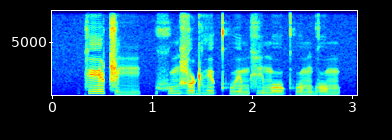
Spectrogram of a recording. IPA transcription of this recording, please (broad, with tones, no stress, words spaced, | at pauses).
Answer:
keː˦ʈ͡ʂiː˨ | xʷɨ˦mʑo˦ɖʱe˦ kʷʰeː˨mxi˦ moː˦kʷʰɐː˦mɡo˦m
